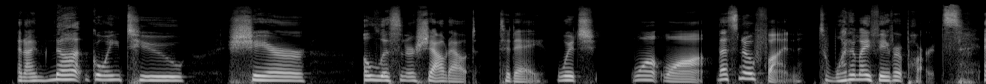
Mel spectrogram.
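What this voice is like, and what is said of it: Strained, unwell voice with cough. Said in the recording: “I'm even going to spare you from my voice ... the more I talk, the more my throat wants to cough ... I'm hoping, fingers crossed, that next week my voice is back”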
